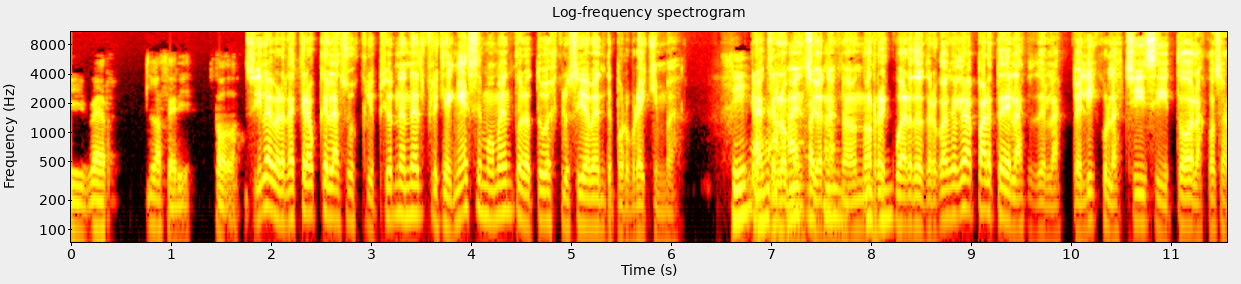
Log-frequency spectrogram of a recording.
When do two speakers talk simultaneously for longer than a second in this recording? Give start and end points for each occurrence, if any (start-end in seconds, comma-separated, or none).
6.8-8.2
